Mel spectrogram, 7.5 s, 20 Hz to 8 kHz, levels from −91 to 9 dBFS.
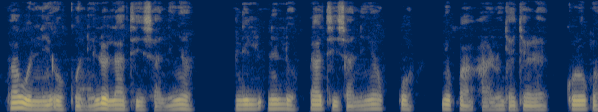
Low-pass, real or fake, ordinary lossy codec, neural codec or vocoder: none; real; none; none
